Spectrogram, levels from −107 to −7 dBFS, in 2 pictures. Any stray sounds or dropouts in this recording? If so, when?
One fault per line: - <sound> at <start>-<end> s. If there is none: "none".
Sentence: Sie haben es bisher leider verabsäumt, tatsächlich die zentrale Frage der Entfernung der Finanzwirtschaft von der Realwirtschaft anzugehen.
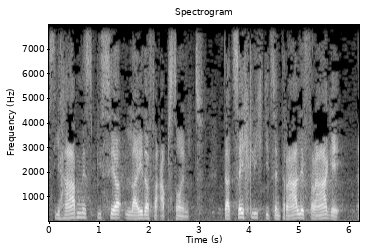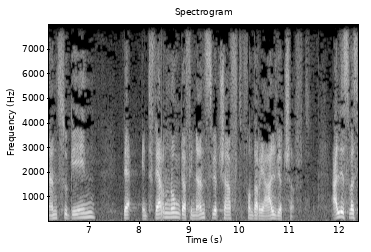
none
